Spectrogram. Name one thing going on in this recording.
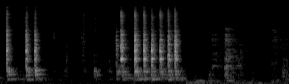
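A mallet taps on wooden boards.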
